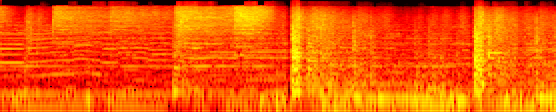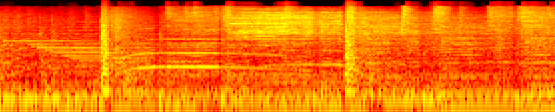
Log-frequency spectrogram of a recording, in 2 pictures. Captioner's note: audience cheering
